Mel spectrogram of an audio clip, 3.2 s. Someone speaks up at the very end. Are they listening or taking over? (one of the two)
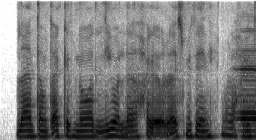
taking over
